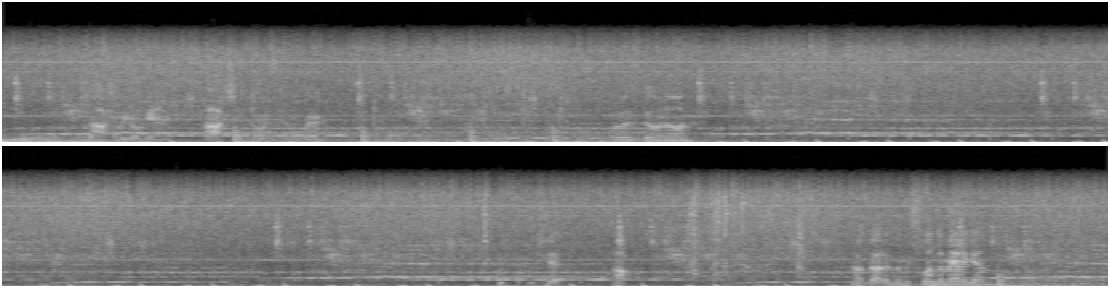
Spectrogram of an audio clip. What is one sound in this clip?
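A young man talks into a microphone close by.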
